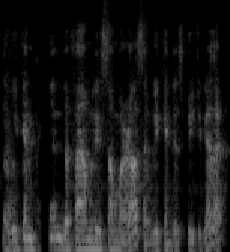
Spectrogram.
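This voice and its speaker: A middle-aged man with a medium-pitched voice in an informal group call. He puts forward suggestions and questions in a conversational way. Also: steady tone, rapid-fire, fairly bright tone, slight background noise. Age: 50s. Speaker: participant proposing travel plans on group call. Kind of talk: casual discussion.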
